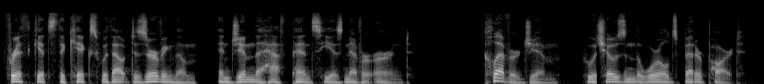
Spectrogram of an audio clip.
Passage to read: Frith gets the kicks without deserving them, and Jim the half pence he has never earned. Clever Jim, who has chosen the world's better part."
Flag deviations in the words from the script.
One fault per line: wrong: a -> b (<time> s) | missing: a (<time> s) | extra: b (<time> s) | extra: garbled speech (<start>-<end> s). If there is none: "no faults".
missing: has (5.9 s)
